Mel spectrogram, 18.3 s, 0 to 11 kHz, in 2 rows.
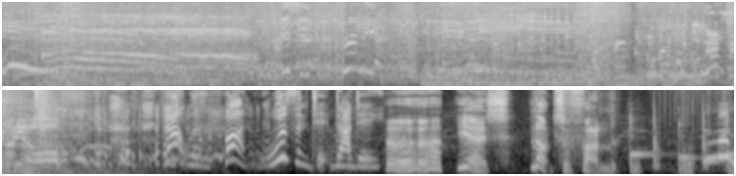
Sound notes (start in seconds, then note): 14.3 groans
